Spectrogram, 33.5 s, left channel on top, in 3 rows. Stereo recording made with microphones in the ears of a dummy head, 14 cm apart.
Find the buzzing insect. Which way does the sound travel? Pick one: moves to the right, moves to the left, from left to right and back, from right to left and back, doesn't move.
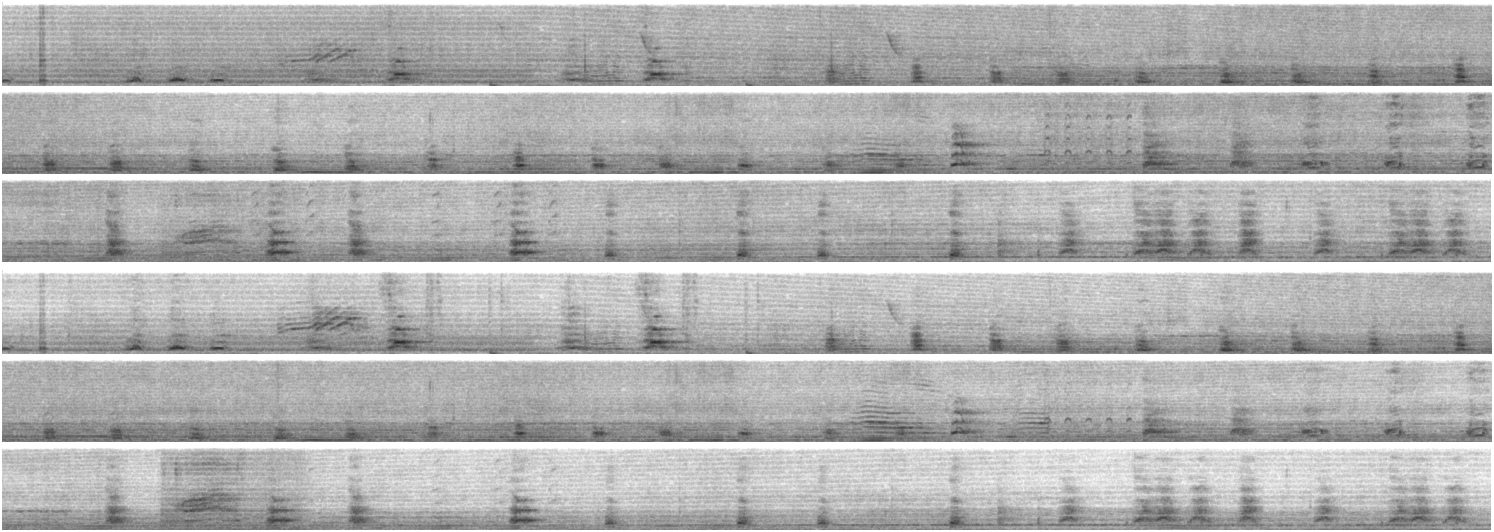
from left to right and back.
